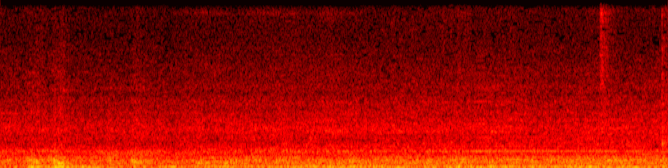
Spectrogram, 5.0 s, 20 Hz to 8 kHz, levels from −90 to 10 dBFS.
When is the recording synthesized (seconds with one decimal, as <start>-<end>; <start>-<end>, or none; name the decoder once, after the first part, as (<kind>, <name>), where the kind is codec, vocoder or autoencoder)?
1.3-2.7 (codec, DAC)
